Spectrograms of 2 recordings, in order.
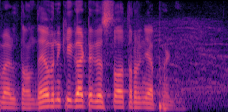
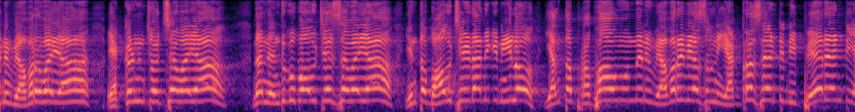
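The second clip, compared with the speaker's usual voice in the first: eager questions; 10 semitones higher, 9 dB louder than usual. Retold or imitated. Healed man should ask Jesus.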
